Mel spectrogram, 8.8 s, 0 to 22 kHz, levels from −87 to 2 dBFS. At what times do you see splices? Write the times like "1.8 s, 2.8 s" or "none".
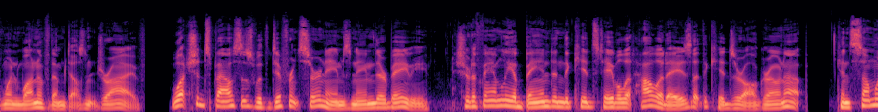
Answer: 6.9 s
